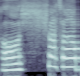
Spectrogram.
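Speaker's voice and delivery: high, slow, drawn-out put-on voice of a fed-up deity. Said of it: "God's probably like".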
